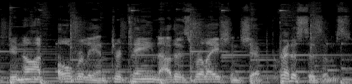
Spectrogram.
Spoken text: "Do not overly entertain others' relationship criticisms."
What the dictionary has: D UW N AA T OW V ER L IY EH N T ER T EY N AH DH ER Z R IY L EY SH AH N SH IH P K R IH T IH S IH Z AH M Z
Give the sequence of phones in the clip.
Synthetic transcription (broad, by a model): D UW N AA T OW V ER L IY EH N T ER T EY N AH DH ER Z R IY L EY SH AH N SH IH P K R IH T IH S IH Z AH M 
